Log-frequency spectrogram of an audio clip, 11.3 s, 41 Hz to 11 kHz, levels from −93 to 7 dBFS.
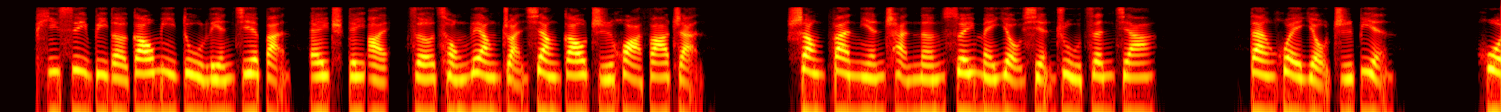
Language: Chinese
